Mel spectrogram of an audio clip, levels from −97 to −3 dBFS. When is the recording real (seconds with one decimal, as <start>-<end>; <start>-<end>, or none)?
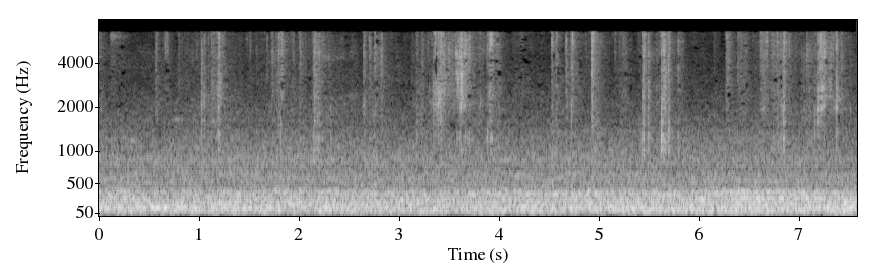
0.0-0.5; 1.7-4.3; 5.3-7.6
